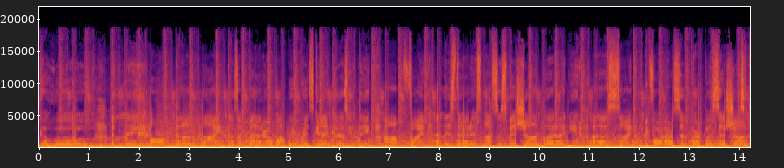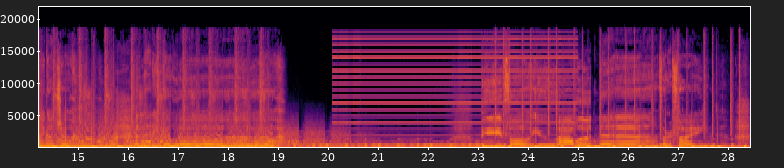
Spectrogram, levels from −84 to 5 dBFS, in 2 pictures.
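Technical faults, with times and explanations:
20.09 to 25.01 s, USB whine: a steady, fixed-pitch tone comes in here, built on 1 kHz but loudest up at its 14 kHz harmonic, sitting roughly 15 dB under the audio. That's the USB bus pulling current in 1 ms frames, and the rhythm leaking into the analogue side through shared power or ground. Because the frame rate never wavers, you get a rigid pitched whine with a thin, piercing top.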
